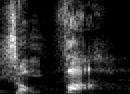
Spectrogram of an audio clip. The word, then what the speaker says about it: Shol'va: You roll the two syllables together like there's no apostrophe. Sholva! Yes. You've got to honor the apostrophe if you're going to be part of the Stargate family.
